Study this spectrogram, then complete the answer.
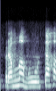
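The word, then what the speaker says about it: ಬ್ರಹ್ಮಭೂತಃ: ನೀವು ಅದಕೊರೆಗೆ ಹೇಳ್ತಾ ಇರ್ತೀರಲ್ಲ ಬ್ರಹ್ಮಭೂತೋ ಅಂದು ಅದಿಗಚ್ಚತೆ ಹೇಳಬಾರದು ಬ್ರಹ್ಮ ಭೂತ ಅಧಿಗಚ್ಚತಿ ಅಂತ ಹೇಳೋರಿದ್ರೆ ನೀವು ಹಿಂದಿ ಪದ ಹಿಂದಿನ ಪದ ಸರಿಪಡಿಸಬೇಕು ಹಿಂದಿನ ಪದ ಏನು ಹೇಳಬೇಕು ಬ್ರಹ್ಮಭೂತಹ ಅಂತ ಹೇಳಬೇಕು ಬ್ರಹ್ಮಭೂತ ಅಧಿಗಚ್ಚತಿ ಒಂದು ಇಲ್ಲ ಅಂದ್ರೆ ಕೂಡಿ ಹೇಳೋರಿದ್ರೆ ಮಾತ್ರ ಬ್ರಹ್ಮಭೂತೋಧಿಗಚ್ಚತಿ ಹೇಳಬೇಕು ಹರೇ ಕೃಷ್ಣ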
